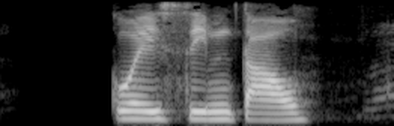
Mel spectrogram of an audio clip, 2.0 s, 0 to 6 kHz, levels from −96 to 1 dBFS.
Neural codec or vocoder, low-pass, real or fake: none; 5.4 kHz; real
